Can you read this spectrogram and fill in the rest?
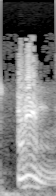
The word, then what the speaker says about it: spleen: es sleeping, ¿no? – No, es spleen. Es spleen. S-P-L-E-E.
